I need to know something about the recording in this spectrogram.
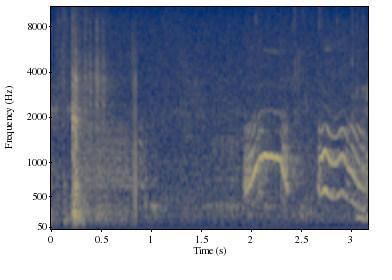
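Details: German Shepherd pups almost two weeks old settling down for the night: after a few knocks and thumps, two long, clear arched whines, the second wavering, in a quiet room.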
